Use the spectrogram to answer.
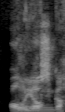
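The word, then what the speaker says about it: Omeonga: The one that I'm debating from a Livingston perspective more is the sending off for Omenioga. Is that how you pronounce it? Omenioga? Omiyonga.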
